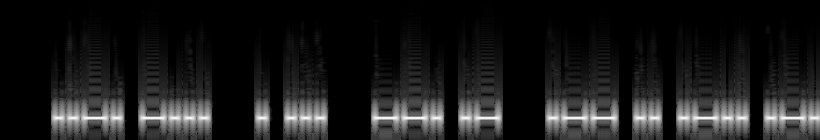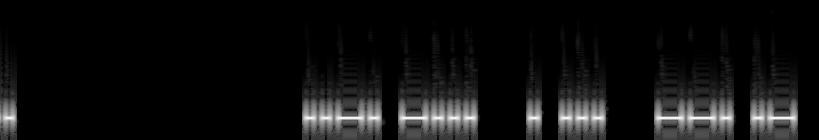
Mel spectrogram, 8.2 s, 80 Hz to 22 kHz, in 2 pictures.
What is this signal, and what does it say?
Morse code, heard as a keyed tone, about 29 wpm, 700 Hz. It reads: FB ES GA WILL FB ES GA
